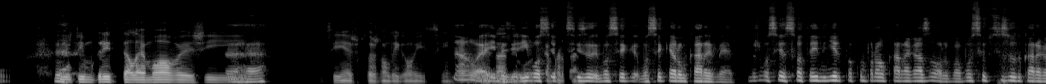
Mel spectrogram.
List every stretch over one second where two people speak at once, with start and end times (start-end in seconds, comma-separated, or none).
4.5-5.8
